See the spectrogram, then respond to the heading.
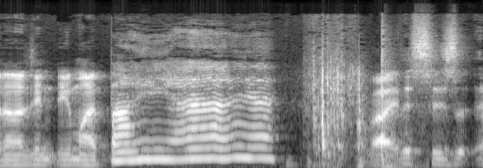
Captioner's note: impersonating seal comically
